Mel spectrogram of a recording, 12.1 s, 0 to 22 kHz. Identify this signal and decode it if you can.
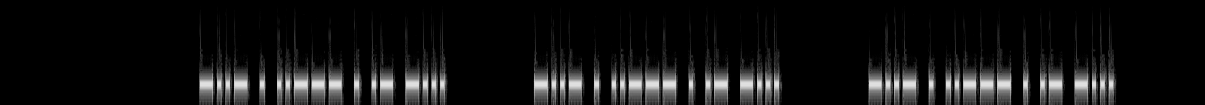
Morse code, heard as a keyed tone, about 28 wpm, 700 Hz. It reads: XE2EAB XE2EAB XE2EAB
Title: DXCC-100 Call Signs - 6 Characters - Repeated 3x - 28wpm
